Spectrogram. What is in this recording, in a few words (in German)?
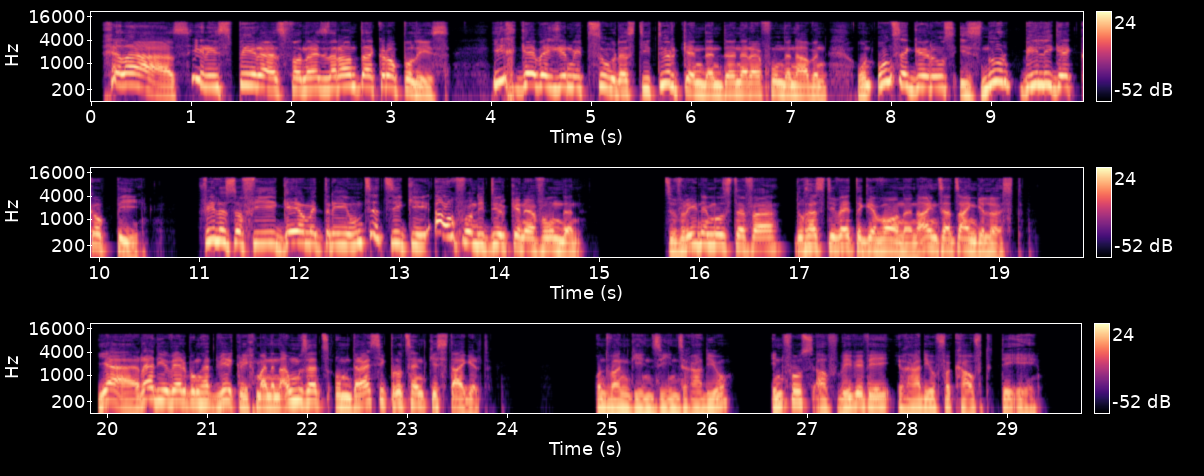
Werbung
